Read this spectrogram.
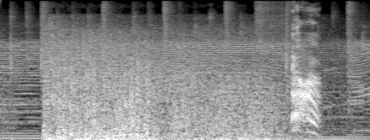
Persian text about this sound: جادوی روح باد، طوفان روح.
